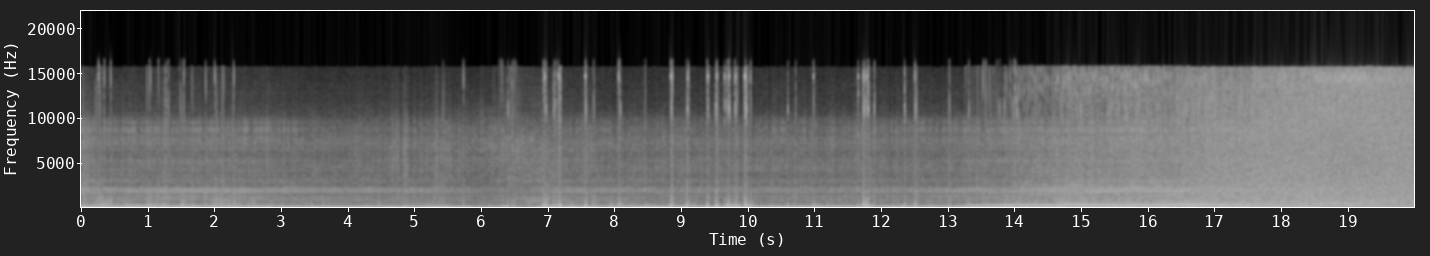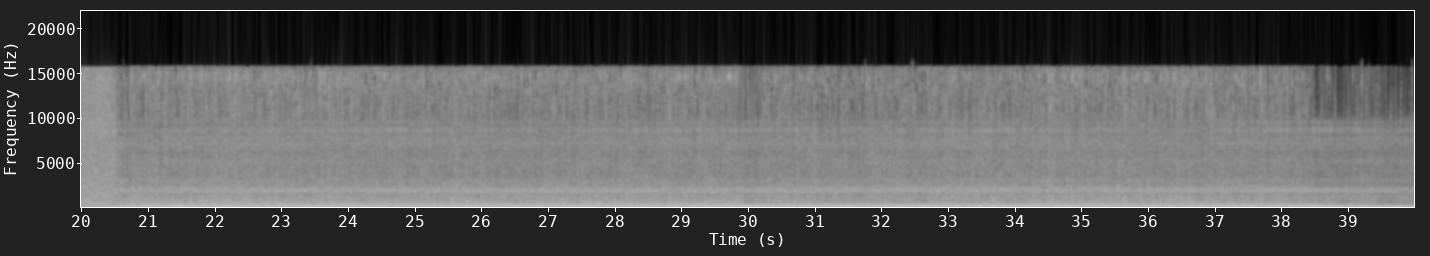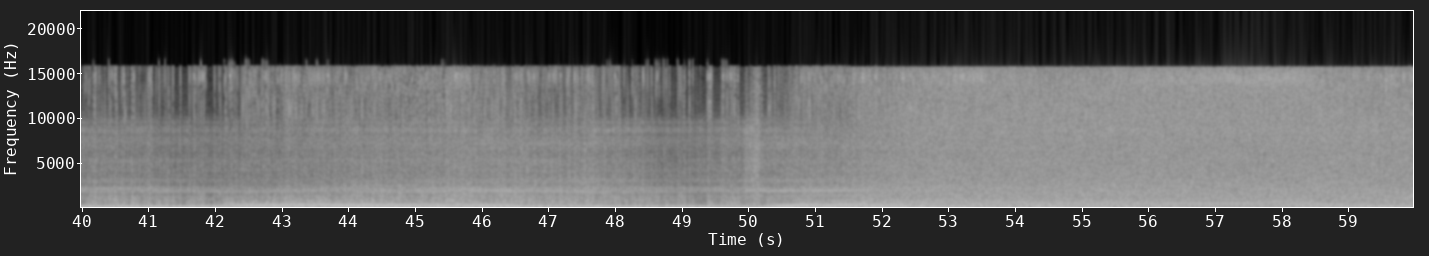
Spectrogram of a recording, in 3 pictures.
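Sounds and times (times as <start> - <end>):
motorcycle engine running: 0.0 - 59.9
wind on microphone: 0.0 - 59.9.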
